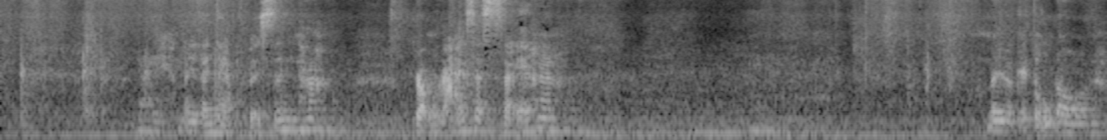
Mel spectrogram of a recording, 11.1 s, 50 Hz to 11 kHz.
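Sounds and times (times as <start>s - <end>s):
low mechanical hum: 0.0s - 11.0s
low rumble: 1.6s - 11.0s.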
